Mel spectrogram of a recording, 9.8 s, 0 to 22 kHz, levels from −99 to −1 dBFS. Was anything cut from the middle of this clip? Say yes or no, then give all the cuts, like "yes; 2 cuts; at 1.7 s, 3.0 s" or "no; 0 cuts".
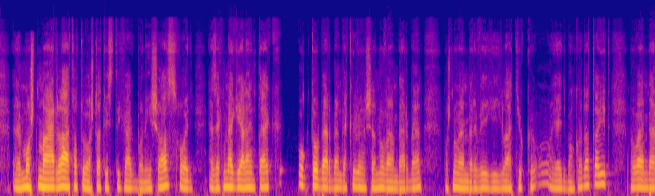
no; 0 cuts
